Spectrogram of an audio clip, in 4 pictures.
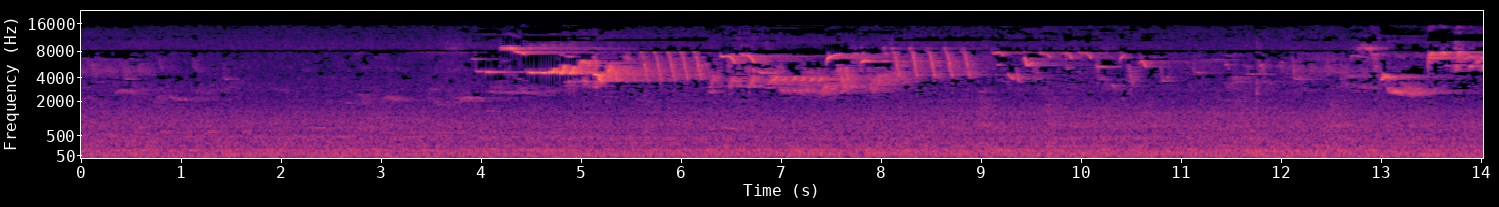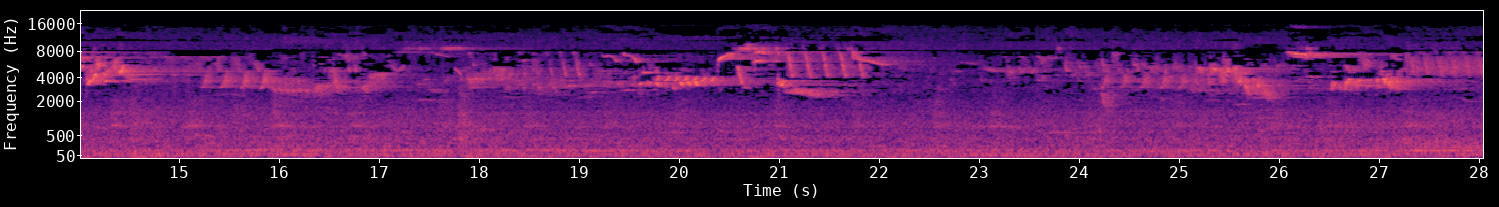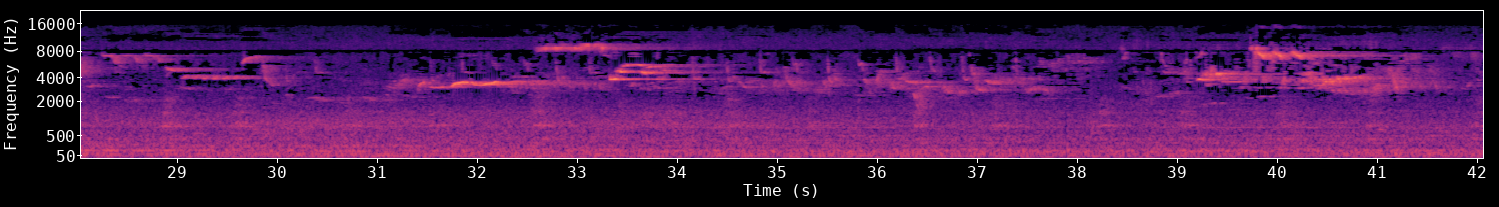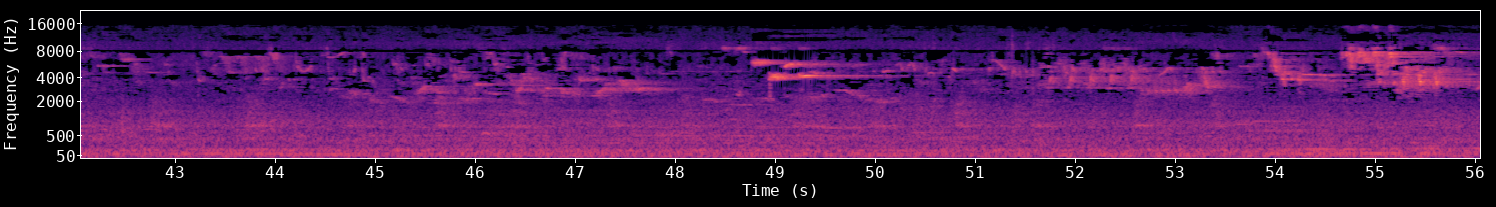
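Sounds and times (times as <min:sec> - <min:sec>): faint background hiss: 0:00.0 - 0:29.0
songbirds singing: 0:00.0 - 0:56.0.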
